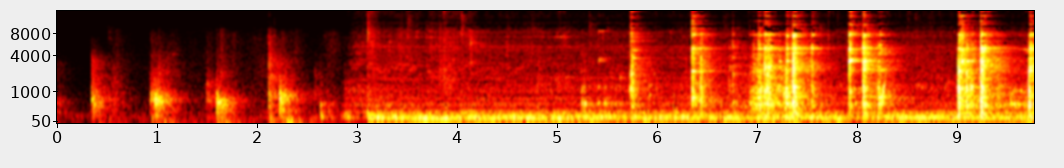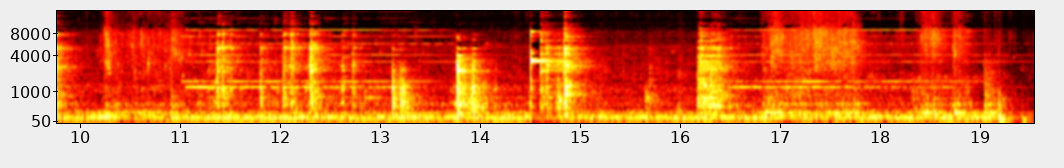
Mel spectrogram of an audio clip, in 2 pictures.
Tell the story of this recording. I walked to the sink to do the dishes. I opened the tap, the water started to run when the phone was ringing.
